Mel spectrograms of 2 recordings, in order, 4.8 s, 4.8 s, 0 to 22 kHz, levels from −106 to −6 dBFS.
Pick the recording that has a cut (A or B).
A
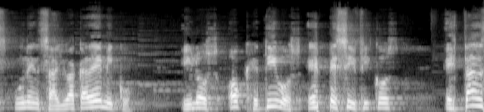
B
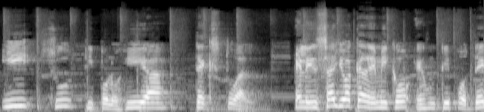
A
